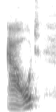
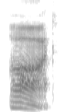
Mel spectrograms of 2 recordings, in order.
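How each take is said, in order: First: Said in the usual way. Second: "ot" with a flat single ah for "out"; Pennsylvania Dutch vowel. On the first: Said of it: "which in English, of course, is out". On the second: Shown as a demonstration. Explaining the accent to viewers, "ot" said with one open vowel. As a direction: say "ot", out without the glide. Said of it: "might say that as".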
